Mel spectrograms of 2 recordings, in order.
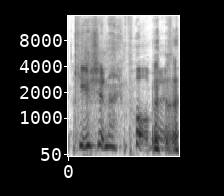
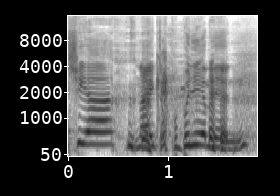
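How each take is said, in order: First: "Keisha" said KEE-sha, with a long ee; KEE-sha pronunciation. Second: "Keshia" slowly as KESH-ee-a; mock mispronunciation KESH-ee-a. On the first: Shown as a demonstration. Guest corrects host reading a name, "Keisha" as KEE-sha. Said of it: "I'm pretty, it's Keisha". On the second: Guest mocks host's wrong reading, "Keshia" as KESH-ee-a. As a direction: imitate a misreading, "Keshia" with short e and three syllables. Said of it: "Wrong. Keisha".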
